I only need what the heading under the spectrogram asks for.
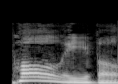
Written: pollevil

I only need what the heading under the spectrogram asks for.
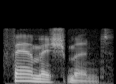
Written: famishment

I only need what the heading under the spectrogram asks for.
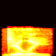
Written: gillie

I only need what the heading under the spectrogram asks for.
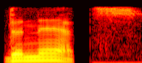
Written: Donets

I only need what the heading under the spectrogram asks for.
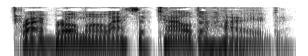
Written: tribromoacetaldehyde

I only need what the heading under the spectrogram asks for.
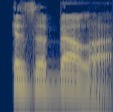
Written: isabella

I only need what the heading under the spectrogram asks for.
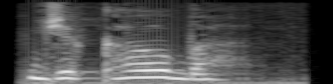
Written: Jacoba

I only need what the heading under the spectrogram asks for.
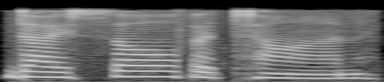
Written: disulfoton

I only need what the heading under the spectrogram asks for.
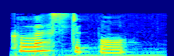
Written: colestipol

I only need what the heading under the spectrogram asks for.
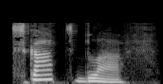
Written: Scottsbluff

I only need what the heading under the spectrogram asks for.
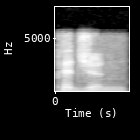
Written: pidgin

